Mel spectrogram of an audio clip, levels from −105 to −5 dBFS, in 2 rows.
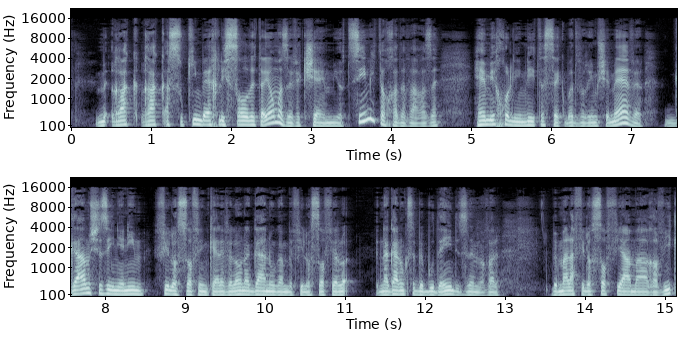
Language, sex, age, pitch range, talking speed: Hebrew, male, 30-49, 100-135 Hz, 140 wpm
